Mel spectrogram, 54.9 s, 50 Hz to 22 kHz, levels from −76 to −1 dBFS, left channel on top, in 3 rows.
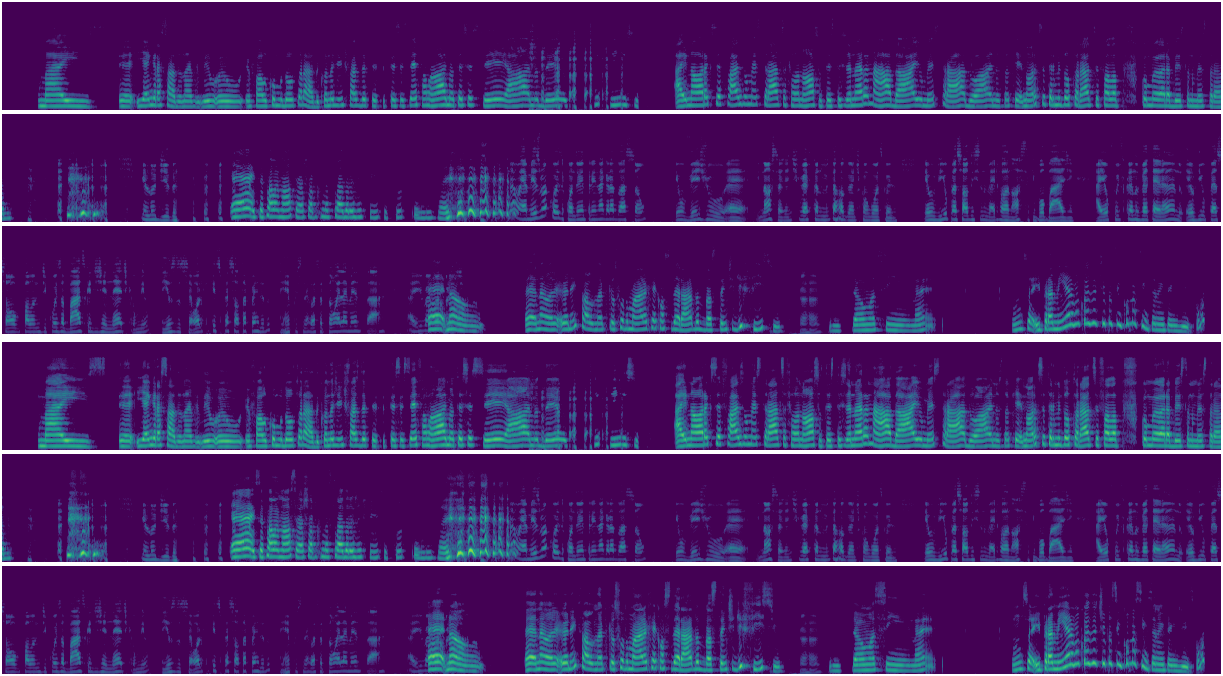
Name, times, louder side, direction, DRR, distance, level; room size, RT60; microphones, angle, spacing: voice 1, 0.5-1.3 1.7-8.5 9.1-9.4 10.1-18.4 19.2-19.8 21.7-25.8 42.9-43.8 44.4-48.3 49.0-50.6 51.7-54.6, right 5 dB, 85° right, 0.6 m, -30 dB
voice 2, 7.9-8.6 9.0-9.3 18.7-19.7 20.0-21.0 21.3-21.4 25.5-25.6 25.9-27.9 28.4-43.4 48.5-48.9, left 1 dB, 10° left, 7.0 m, -48 dB
head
